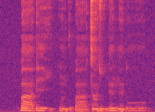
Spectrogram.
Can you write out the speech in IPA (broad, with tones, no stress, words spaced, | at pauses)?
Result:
ɡ͡baː˦˨ɗeː˧hi˨ kʷɛ̃˧ɡʷə˨ɓaː˨ tã˧zu˨nɛ̃˦ŋɛ̃˧ ɗoː˦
